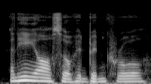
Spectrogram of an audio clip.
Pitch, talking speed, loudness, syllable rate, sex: 145 Hz, 240 wpm, -15 LUFS, 5.4 syllables/s, female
